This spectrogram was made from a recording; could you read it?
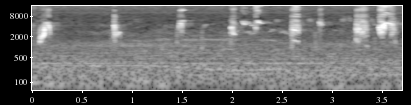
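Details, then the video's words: Long-tailed shrike used as a lure recording to provoke other birds: sparse, sharp high chips and short buzzy notes spaced by gaps of under a second, with a few quick twittering phrases. "pancingan cedet pastol gacor"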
